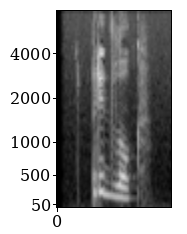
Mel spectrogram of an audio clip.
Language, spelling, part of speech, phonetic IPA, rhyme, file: Russian, предлог, noun, [prʲɪdˈɫok], -ok, Ru-предлог.ogg
- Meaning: 1. pretext, excuse, pretense 2. preposition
